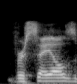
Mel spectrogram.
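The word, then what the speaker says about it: Versailles: l s Missour which should be pronounced Versa right versales missoui that sounds about right it's classy isn't it I feel class already right says classy like pronouncing all those L's I love it all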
